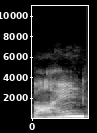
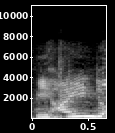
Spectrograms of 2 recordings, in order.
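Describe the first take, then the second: First: The first syllable has a reduced 'uh' vowel. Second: The first syllable has a clear 'ee' vowel. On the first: "অথবা বাহাইন্ড তবে বাহাইন্ড কথাটা এটা বেশি প্রচলিত" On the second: "দুই ভাবে উচ্চারণ করা যায় বিহাইন্ড"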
